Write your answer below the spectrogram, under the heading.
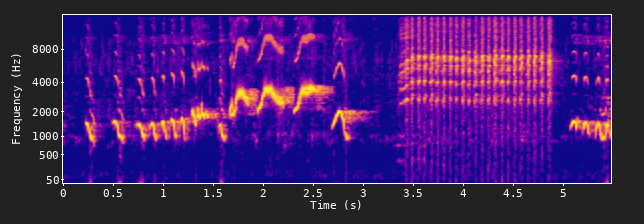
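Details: White-rumped shama (murai batu) song as a masteran training recording: rapid rising whistled notes and looping warbles, then a long buzzy mechanical rattle of evenly spaced pulses, ending with a short whistled phrase.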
